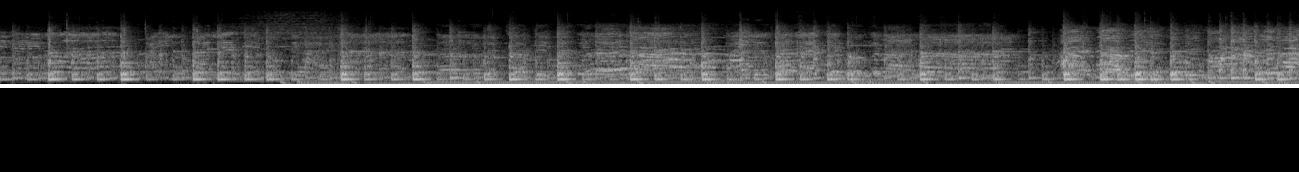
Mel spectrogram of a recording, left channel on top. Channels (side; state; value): right; silent; 61 dB below the other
